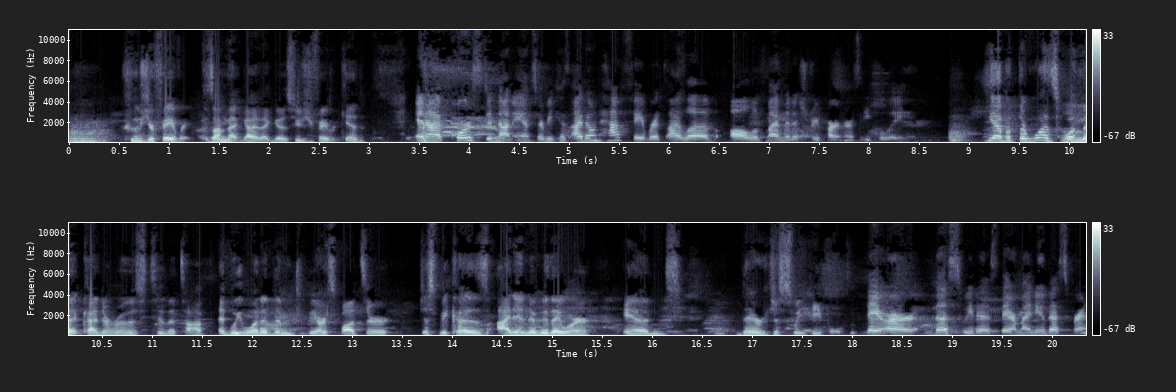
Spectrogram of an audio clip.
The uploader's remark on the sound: Live from the KidzMatter Pro Lounge at KidzMatter Mega Con 2022.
